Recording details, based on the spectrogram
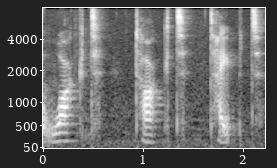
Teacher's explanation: It's spelled ed, but the pronunciation is a T sound.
